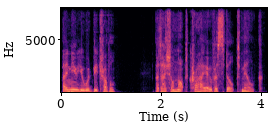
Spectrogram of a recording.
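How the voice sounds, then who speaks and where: A sharp-tongued, logical lady of a bygone era, as a male audiobook narrator puts her on, lifting his voice high and clipping each formal phrase. The sound is close and dry, with no room around it. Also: normal speed, no echo. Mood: insistent. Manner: crisp, formal period speech rising in pitch. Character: blunt, logical Victorian-era lady, wry and emotional. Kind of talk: audiobook character reading.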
